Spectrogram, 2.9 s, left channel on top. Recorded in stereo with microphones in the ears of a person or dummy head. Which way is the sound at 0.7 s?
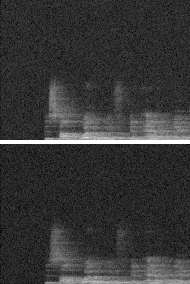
60° left (ahead or behind).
